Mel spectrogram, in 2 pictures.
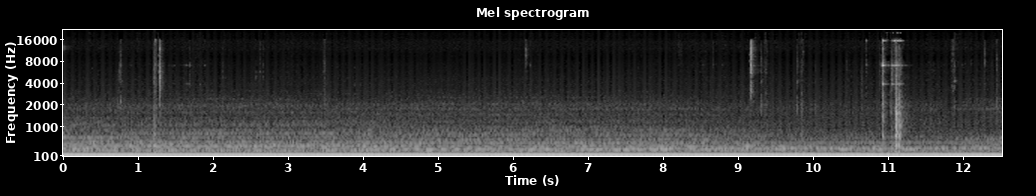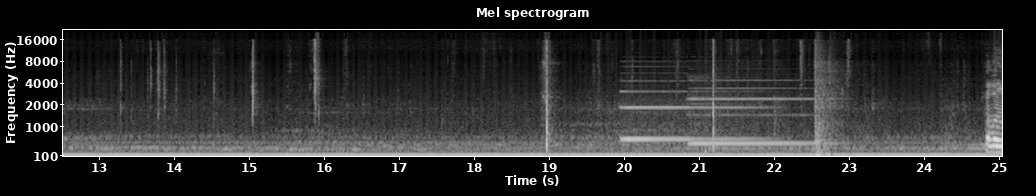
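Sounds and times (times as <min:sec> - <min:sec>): steady low hum: 0:00.0 - 0:25.0
two-note door chime: 0:19.9 - 0:23.1.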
